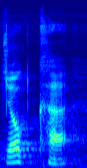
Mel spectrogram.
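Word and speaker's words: যক্ষ্মা: জায়গায় শেষে ইয়ে হবে যক্ষা যোক্ষা ঠিক আছে যক্ষা সো যক্ষা এই জায়গায় যে ব্যাপারটা হচ্ছে ম এর কোন উচ্চারণই আসতেছে না ম এর কোন উচ্চারণ কিন্তু হচ্ছে না তার মানে তুমি জানো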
